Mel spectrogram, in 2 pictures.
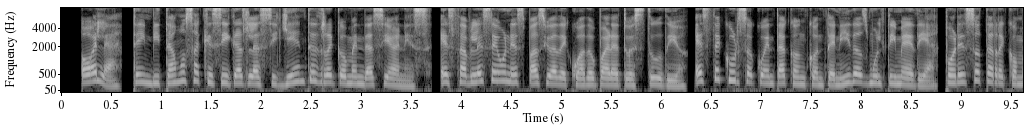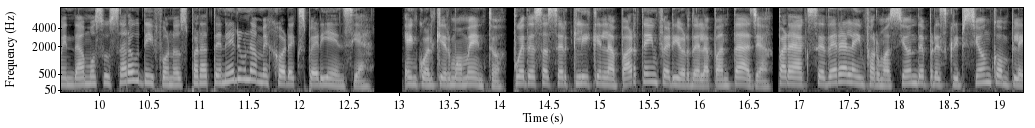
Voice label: eLearning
